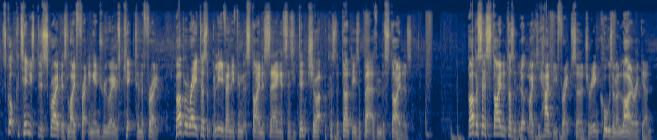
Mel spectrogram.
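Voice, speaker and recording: A man's voice: medium pitch, expressive, fast talker, pushed and bright. A man narrating a scripted countdown commentary in a wry, informal and emphatic way. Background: background music.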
